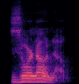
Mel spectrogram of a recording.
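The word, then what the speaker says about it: Czornono: CZ o r n o n o Sergey zono that seems to be the pronunciation of the word this should have been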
